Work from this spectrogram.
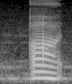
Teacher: এই স্বরধ্বনিটি উচ্চারণের আমাদের জিহ্বা সামনের পিছনে না গিয়ে কেন্দ্রস্থলেই অবস্থান করে, তাই এই স্বরধ্বনিটিকে কেন্দ্রীয় স্বরধ্বনি বলে।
